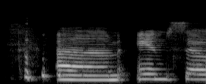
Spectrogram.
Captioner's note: laughing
